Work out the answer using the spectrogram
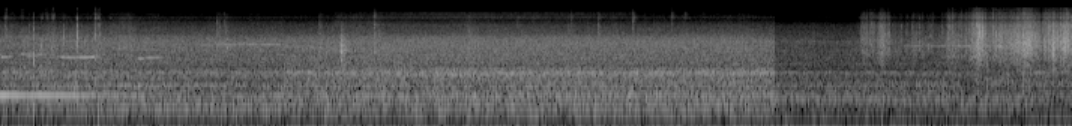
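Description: Steady running noise inside a sleeper carriage of a Thai overnight train: a dense rumble and rattle with faint steady tones, which drops and changes character about ten seconds in. In the last few seconds a crinkling rustle joins it.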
